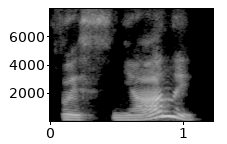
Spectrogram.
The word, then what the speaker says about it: весняний: тож послухаємо і подивимося можна говорити завжди і завжди мабуть і мабуть помилка і помилка просто і простий також і також алфавіт і алфавіт Весняний і весняний такий він подвійний наголос рухаємося далі запам'ятай є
